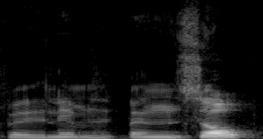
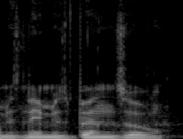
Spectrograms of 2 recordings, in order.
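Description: First: The last syllable of Benzo is emphasized. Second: The last syllable of Benzo is not emphasized.

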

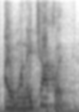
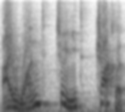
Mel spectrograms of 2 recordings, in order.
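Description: First: Want to is blended into one quick word. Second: Want to is said as two separate, choppy words. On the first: The speaker calls it right. "Eles falam" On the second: The speaker calls it wrong. "você falar assim, fica robotizado e fica muito mais picado"

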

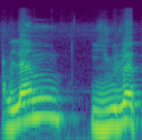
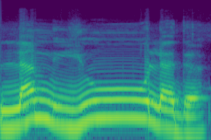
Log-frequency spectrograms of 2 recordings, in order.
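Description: First: The 'yu' vowel is cut short. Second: The 'yu' vowel is drawn out long. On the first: The speaker calls it wrong. "ওয়াওটাকে সরিয়ে দিচ্ছে, একটা অক্ষর কমিয়ে দিচ্ছে" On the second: The speaker calls it right. "ইউ এই ইউয়ে টান আছে"

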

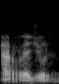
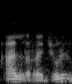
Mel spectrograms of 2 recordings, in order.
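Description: First: The article's L becomes a doubled R sound. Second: The article keeps a clear L before rajul. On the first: The speaker calls it right. "mais on dit ar-rajul" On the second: The speaker calls it wrong. "On ne dit pas al-rajul"

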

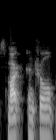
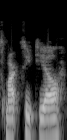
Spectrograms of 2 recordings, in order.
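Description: First: The ending is said as the word control. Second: The ending is spelled out letter by letter.

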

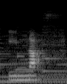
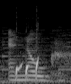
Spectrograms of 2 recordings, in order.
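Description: First: The word ends with an f sound. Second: The word ends with a hard g sound. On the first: It is said the way it is really pronounced. The speaker calls it right. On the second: It is read the way it is spelled. The speaker calls it wrong.

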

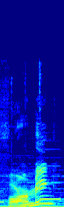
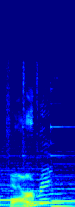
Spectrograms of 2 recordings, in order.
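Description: First: It sounds eager and delighted. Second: It sounds doubtful and unimpressed. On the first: The listener loves the idea of the game. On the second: The listener has no interest in the game.

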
